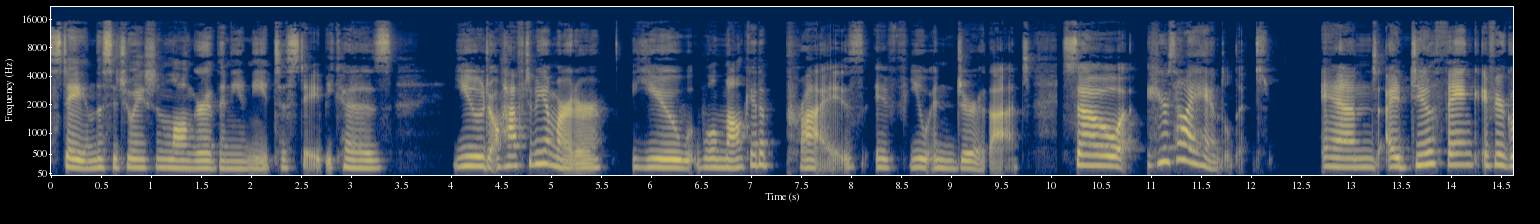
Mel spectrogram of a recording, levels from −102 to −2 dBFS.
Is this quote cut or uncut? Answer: cut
